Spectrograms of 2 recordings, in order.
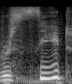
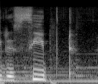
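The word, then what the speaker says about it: receipt: और क्या साइलेंट देखा आपने यहाँ पे? पी की साउंड नहीं बोली जा रही है, हम कहते हैं रिसीट ना कि रिसीप्ट।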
